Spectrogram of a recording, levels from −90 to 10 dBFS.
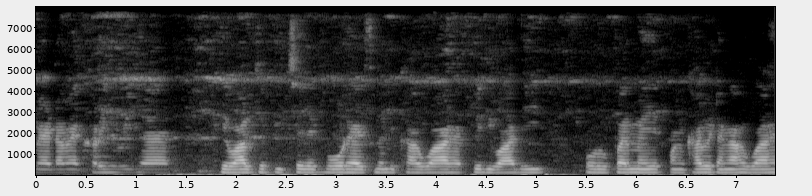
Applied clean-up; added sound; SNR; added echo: classical method log-MMSE.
